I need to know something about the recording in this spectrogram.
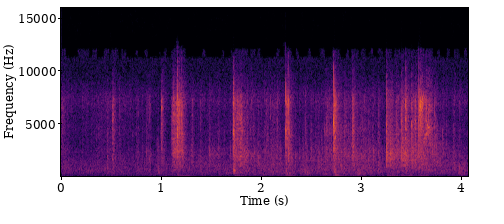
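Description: Wooden knocks and thuds sound on a ship's deck.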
